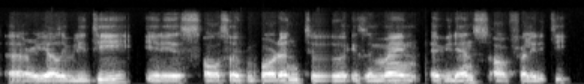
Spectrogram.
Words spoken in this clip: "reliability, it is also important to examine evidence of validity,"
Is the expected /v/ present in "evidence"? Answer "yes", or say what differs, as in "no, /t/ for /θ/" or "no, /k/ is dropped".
yes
